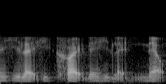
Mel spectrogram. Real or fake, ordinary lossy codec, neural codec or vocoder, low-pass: real; none; none; 3.6 kHz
